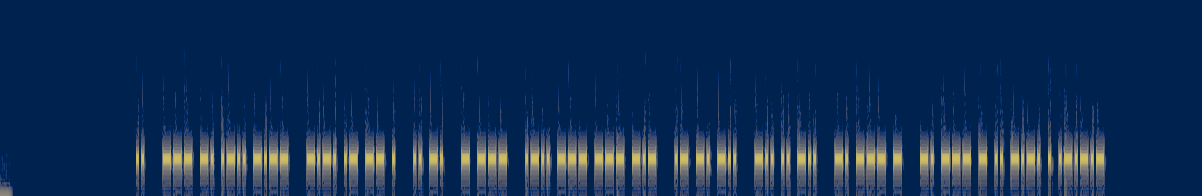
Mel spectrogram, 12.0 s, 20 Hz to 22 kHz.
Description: Morse code, heard as a keyed tone, about 46 wpm, 700 Hz. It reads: I ONLY CAME IN TO LOOK AND DID NOT NOTICE.
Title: Sentences from Top 1000 Words - Review Part 2 - 45wpm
